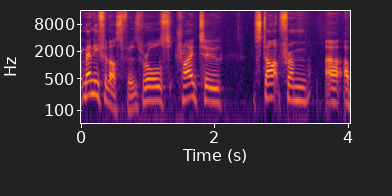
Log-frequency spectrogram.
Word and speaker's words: Rawls: American philosopher called John Rawls I'll spell that for you because it sounds like rules but it's r a w-l-s do you all know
